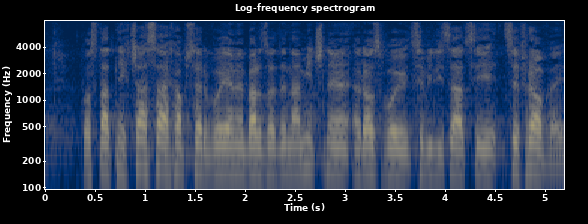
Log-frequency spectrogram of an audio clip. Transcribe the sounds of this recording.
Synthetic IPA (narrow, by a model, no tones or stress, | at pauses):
v̥ɔst̪at̪ɲixt͡ʂasaxɔpsɛɾvujɛmɘbaɾd̪zɔd̪ɘnamʲit͡ʂnɘɾɔzvujt̪sɘvʲilʲizat̪sʲjit̪sɘfɾɔvɛj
